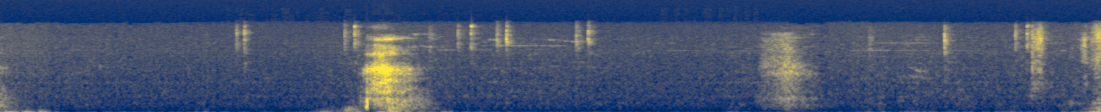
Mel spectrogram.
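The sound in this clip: Faint computer mouse clicks, a few sparse, sharp ticks spread out over quiet stretches, heard alone with no talk.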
